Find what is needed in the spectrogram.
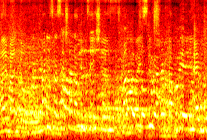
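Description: Only speech: voices talking over one another, with chatter behind them.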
